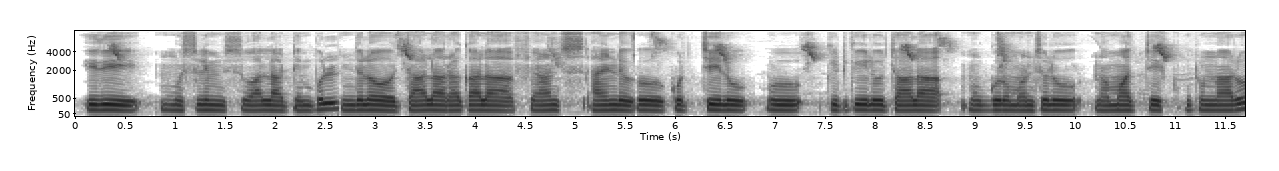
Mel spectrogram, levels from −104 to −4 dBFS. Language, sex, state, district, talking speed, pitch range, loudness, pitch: Telugu, male, Telangana, Nalgonda, 85 wpm, 135-145 Hz, -25 LUFS, 140 Hz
